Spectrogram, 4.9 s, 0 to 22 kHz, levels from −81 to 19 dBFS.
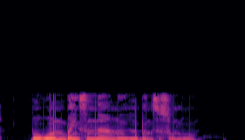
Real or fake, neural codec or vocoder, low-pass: real; none; 7.2 kHz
